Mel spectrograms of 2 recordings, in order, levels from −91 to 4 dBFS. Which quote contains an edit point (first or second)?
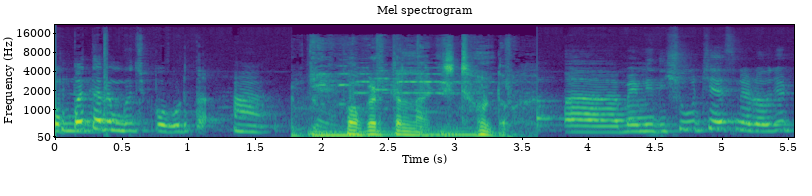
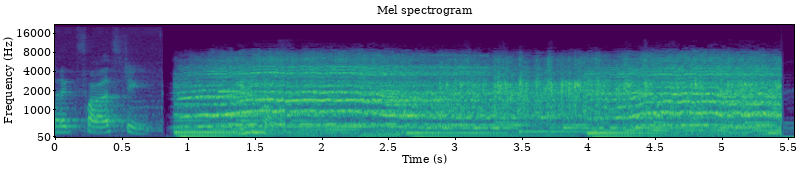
first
